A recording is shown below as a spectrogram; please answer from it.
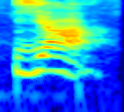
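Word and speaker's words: Я: like Q or use yeah like the sound yeah in yard these were the vowels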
